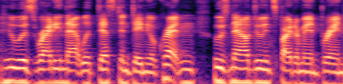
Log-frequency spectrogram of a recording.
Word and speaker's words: Destin Daniel Cretton: Dustin Daniel Craig, that's how you say his name? Just trying to find his name, if he said his name. Yeah, no, Destin Daniel Cretton.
